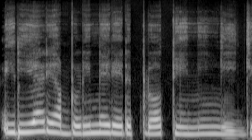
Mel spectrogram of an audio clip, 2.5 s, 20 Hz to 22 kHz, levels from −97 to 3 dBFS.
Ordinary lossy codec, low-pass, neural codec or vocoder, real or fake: none; none; codec, 44.1 kHz, 3.4 kbps, Pupu-Codec; fake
